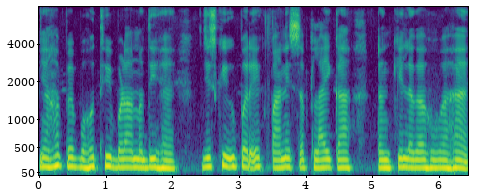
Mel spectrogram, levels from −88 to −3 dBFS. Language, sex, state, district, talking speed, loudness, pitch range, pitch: Hindi, male, Jharkhand, Palamu, 160 wpm, -13 LUFS, 140-155 Hz, 145 Hz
